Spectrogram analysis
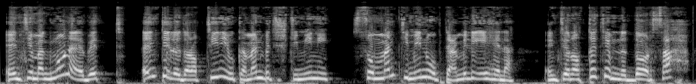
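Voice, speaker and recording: Blunt mocking egyptian ex-cop guy, a woman reading him, fast talker, fairly high voice, dry sound. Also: animated, no room sound. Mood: irritated. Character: gruff young man, a former police officer.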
